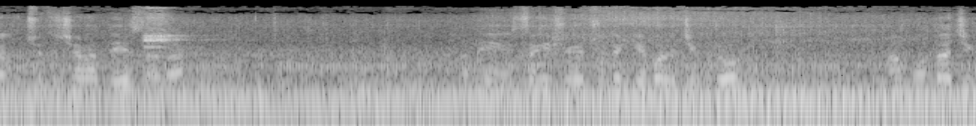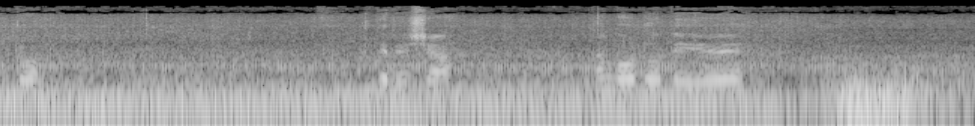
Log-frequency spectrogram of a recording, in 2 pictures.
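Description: A motorbike engine rumbles steadily.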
